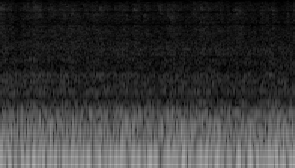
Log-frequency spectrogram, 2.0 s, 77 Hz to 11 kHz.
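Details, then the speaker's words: Rebuilt blown-up LS V8 with new tune, cold, running rich at 11.1 AFR, 50 psi oil pressure, 14.2 V: deep steady rumble, even firing, no knock or tick; normal cold idle. "all right it runs 11-1 pretty rich sounded really good"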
